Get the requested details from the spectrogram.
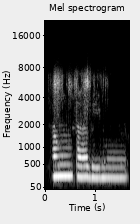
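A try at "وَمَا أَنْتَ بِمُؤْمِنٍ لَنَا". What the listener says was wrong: Wa ma anta. Ma-nya panjang 6 harokat ya. Tadi belum panjang tadi. Wa ma anta bimu'minil. Kasrotain ketemu lam. Bimu'minil lana.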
